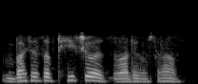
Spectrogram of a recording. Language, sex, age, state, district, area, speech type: Kashmiri, male, 18-30, Jammu and Kashmir, Bandipora, rural, conversation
